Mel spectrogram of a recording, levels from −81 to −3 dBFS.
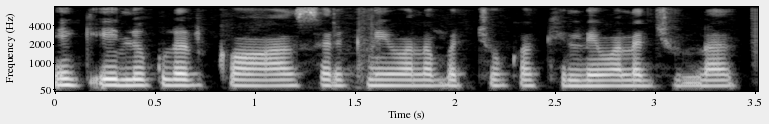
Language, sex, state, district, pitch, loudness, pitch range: Hindi, female, Uttar Pradesh, Ghazipur, 205 Hz, -16 LUFS, 200-210 Hz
